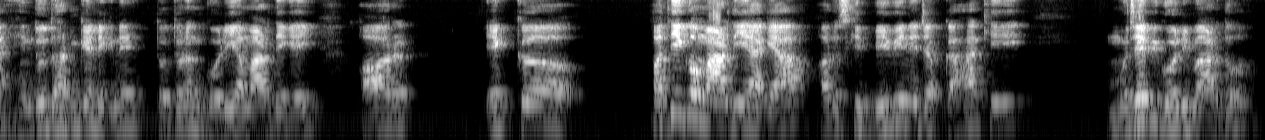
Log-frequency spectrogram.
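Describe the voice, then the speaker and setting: A man's voice: on the high side, pushed and bright. A man giving an opinionated political commentary monologue in an indignant, accusatory manner. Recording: echoey room.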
